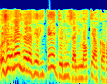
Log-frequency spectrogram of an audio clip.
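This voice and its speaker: Very wide pitch swings from a man speaking at a fairly quick pace. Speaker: radio press review host. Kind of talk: press review reading with commentary. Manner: hesitant with fillers.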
